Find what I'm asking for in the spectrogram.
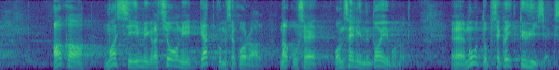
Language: Estonian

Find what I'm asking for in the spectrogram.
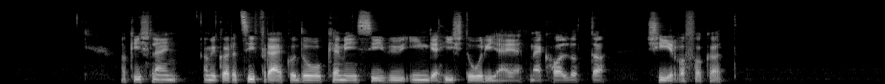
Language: Hungarian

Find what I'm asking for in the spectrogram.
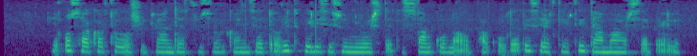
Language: Georgian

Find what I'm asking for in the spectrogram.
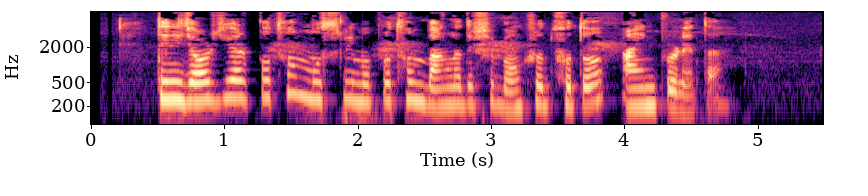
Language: Bangla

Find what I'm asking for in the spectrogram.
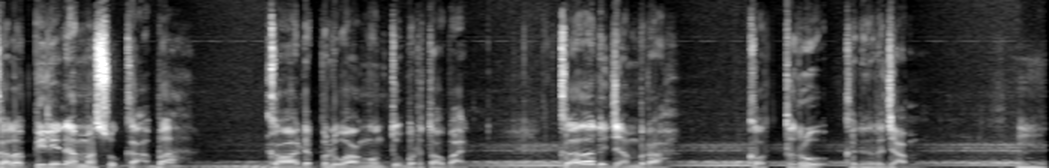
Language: Malay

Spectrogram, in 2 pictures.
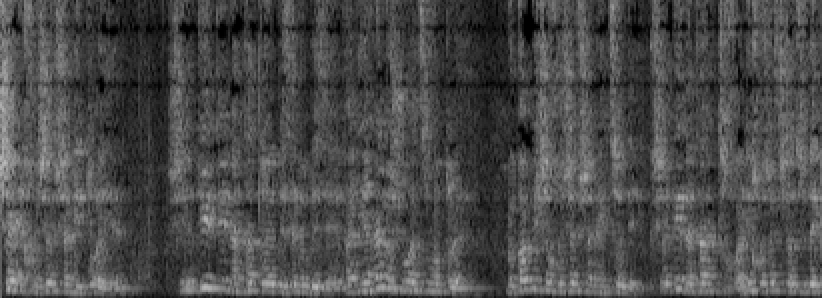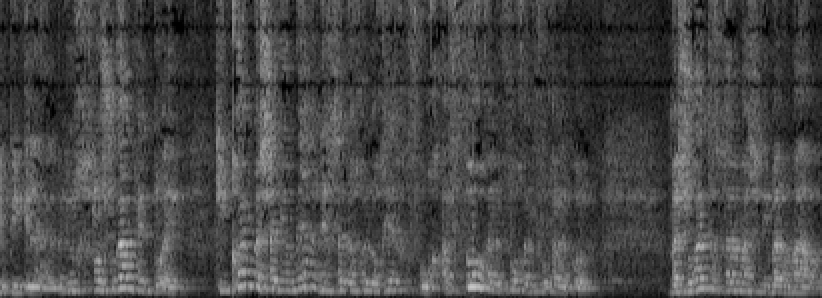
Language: Hebrew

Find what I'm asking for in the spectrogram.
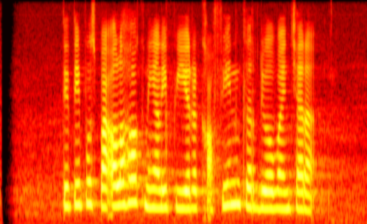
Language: Sundanese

